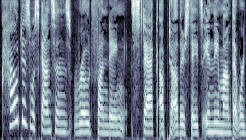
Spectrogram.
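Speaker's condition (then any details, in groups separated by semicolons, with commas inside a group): No condition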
